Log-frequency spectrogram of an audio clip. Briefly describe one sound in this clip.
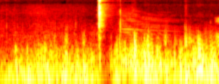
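A rifle fires a single sharp shot outdoors.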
